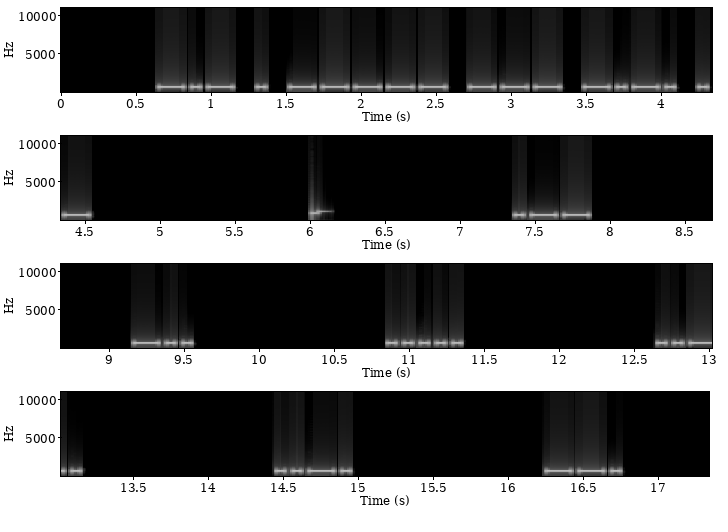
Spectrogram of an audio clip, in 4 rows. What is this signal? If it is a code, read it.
Morse code, heard as a keyed tone, about 22 wpm, spaced as for 9 wpm, 700 Hz. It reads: KE0OCA WD5FFG
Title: USA Call Signs - 6 Characters - 8x Character Spacing - 22wpm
